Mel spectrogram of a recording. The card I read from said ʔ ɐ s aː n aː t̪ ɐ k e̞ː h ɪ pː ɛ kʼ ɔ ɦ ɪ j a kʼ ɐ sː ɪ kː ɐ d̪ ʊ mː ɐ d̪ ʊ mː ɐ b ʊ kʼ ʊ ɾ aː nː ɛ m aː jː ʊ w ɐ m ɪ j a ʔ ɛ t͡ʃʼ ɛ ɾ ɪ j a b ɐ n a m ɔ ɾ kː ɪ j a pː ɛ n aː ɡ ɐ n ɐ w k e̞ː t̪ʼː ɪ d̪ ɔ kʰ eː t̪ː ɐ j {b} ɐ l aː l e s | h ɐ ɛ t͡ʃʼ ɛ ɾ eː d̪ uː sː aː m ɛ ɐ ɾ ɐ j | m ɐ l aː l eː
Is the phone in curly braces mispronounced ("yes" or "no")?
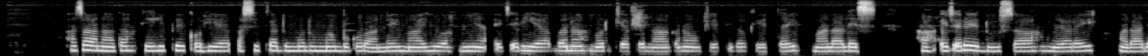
yes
